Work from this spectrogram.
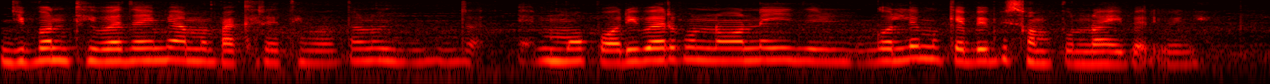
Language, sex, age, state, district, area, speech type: Odia, female, 30-45, Odisha, Balasore, rural, spontaneous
